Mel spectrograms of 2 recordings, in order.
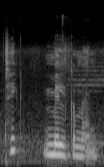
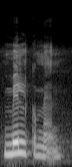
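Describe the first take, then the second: First: Said in the usual way. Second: milkman said much louder, stressed whole; emphatic example word. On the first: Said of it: "अब milkman मुझे बताना है". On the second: Shown as a demonstration. Teacher announcing example word to class, loud emphasis. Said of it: "जैसे".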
